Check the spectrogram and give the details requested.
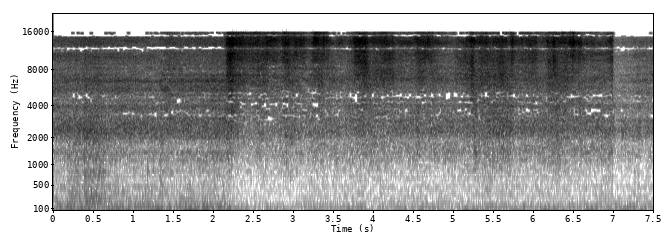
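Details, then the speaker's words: Dental air-water syringe rinsing a tooth during an MO amalgam restoration demonstration, after placing a mesial wedge: continuous hissing spray with brief bursts. "And then you would go ahead and rinse it. Sometimes you'll get a little bit of bleeding when you're doing this, and so you want to rinse after."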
